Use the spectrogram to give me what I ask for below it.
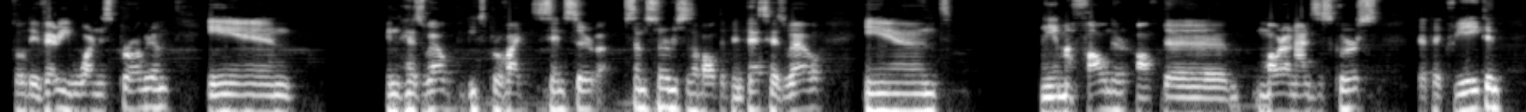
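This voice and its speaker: A man with a Brazilian Portuguese accent, bright and sharp in tone, flat and monotone, at a fairly slow pace with long, frequent pauses, in a dry, close sound with no echo. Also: medium pitch for a man. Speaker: security researcher. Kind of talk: conference talk. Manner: halting.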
